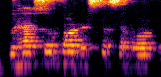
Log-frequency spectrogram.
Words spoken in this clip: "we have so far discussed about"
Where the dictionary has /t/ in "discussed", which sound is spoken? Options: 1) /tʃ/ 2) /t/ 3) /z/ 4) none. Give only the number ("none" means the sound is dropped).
4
